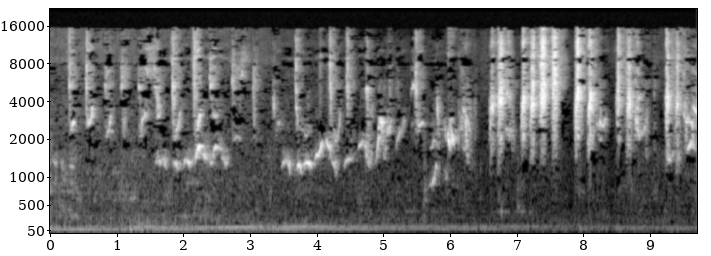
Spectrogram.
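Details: Long-tailed shrike caged in front of a house, singing steadily: rapid scratchy high notes broken by wobbling, warbled whistle phrases, then a fast rhythmic series of harsh chirps.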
